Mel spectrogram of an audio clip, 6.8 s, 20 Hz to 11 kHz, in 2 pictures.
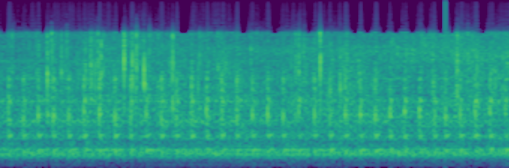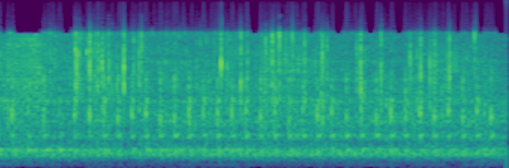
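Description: DONGTAI TM-900 continuous band sealer running: its motor and drive give a steady hum with fast, irregular rattling ticks while a filled pouch is carried through the sealing belts on the conveyor.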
